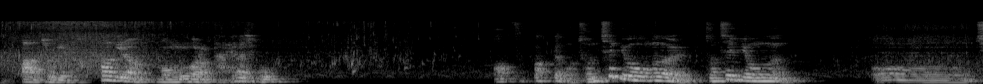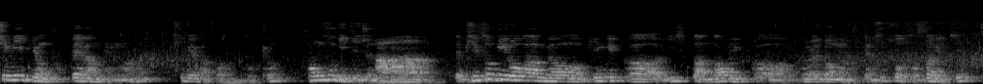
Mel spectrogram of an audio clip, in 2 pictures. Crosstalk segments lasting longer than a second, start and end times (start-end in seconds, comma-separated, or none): none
